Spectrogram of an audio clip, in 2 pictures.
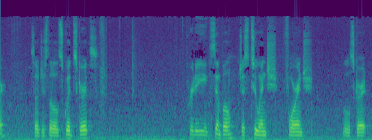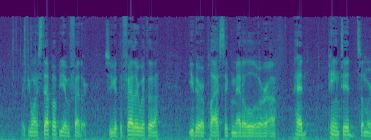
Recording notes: when I was given the chance to tour a vintage tugboat, I grabbed my microphone and jumped on board.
